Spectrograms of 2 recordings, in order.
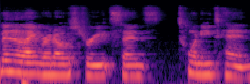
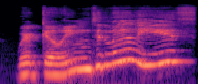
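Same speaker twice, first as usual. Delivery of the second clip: very high, slow, drawn-out horror-host voice; 10 semitones higher, 4 dB louder than usual. Host opening his first solo horror podcast, in a Crypt Keeper voice. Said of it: "the Crypt Keeper".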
